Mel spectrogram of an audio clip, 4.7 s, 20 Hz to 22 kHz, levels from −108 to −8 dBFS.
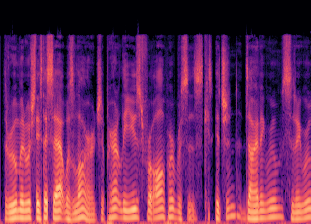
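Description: From 0.54 to 0.71 s and 3.03 to 3.25 s, frames out of order swap two short runs of speech, about 78 and 105 ms each. This gives a garbled flutter.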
